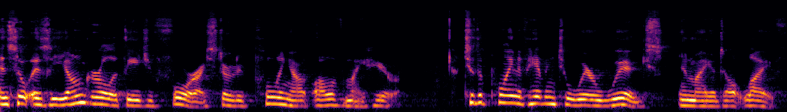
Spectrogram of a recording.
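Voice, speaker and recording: A woman with a normal speaking voice talks at a moderate pace, her pitch fairly low and its variation ordinary. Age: 60s. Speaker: doctor sharing trauma survivor story. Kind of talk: personal testimony.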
